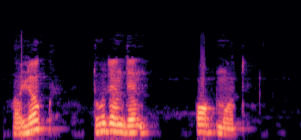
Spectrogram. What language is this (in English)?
Mari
